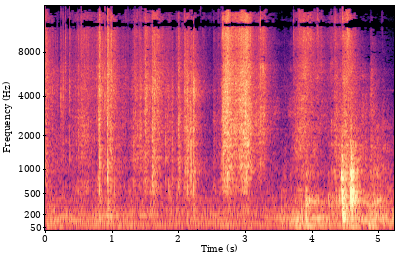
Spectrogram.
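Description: Salt being added by hand to hummus in a blender cup: several short, crunchy, scraping noises with light clicks.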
